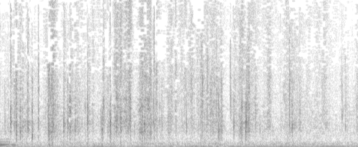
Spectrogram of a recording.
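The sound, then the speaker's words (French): A small plastic pouch from a kit is opened, with dense, continuous crinkling and crackling for a couple of seconds. A low steady hum sits underneath, and no one speaks. “Alors, j'ouvre la, petite pochette.”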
